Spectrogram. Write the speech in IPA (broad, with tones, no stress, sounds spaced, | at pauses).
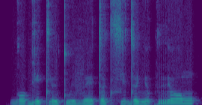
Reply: ɡ ɔ˧ ɡ e˧ tʲ ʌ˩˥ y̯ tʷ e˩ v ɛ˩˥ t ʌ˩ tʲ sʲ ə˧ d ə˥˩ lʲ ɔ˥ k rʲ ɔ˥ m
